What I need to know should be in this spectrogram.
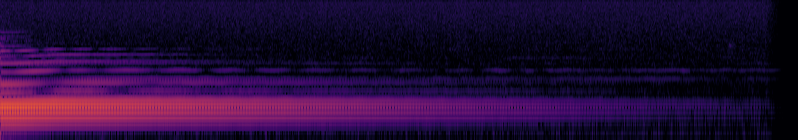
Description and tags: Lo-fi tape samples at your disposal.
